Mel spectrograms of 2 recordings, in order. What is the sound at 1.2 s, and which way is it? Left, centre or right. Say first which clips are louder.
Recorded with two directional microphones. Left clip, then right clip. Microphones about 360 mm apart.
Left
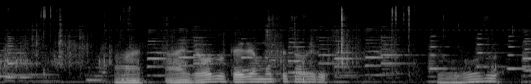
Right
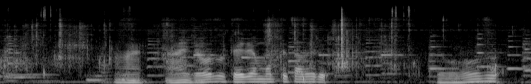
Speech: even; centre.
